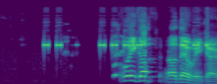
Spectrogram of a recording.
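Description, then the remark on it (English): A run of short, high electronic beeps sounds in quick bursts, like a timer going off, then keeps pulsing underneath as people start talking over it. “This is the first time I've put a timer on it”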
